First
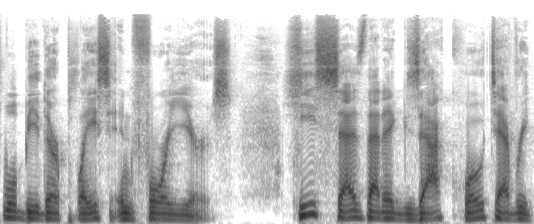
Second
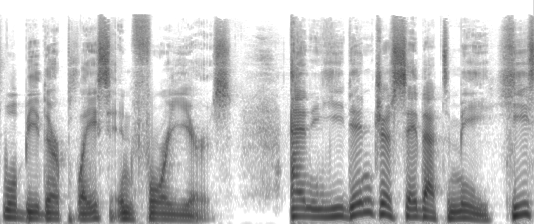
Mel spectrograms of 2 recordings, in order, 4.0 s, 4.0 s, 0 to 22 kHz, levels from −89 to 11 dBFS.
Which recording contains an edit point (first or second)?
first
